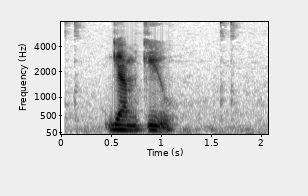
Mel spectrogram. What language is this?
Min Nan Chinese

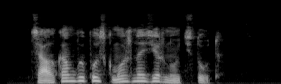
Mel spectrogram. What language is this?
Belarusian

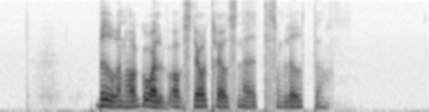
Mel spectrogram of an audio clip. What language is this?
Swedish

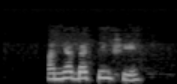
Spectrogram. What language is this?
Pashto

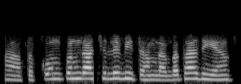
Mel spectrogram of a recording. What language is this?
Maithili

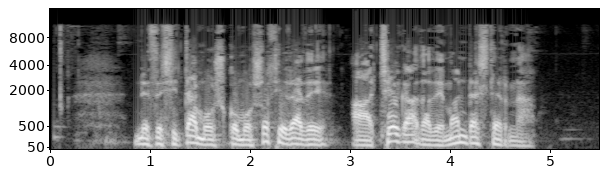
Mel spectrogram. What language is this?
Galician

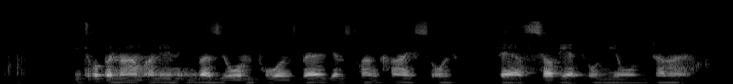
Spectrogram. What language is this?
German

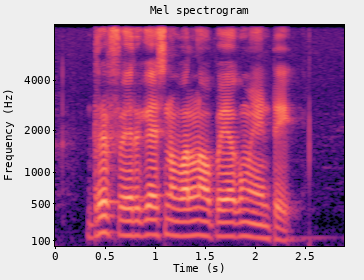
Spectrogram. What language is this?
Telugu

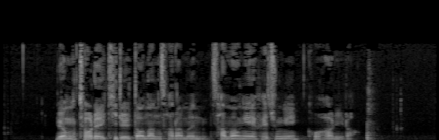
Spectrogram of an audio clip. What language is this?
Korean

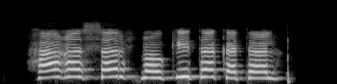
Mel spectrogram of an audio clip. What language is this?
Pashto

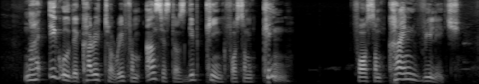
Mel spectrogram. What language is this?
Nigerian Pidgin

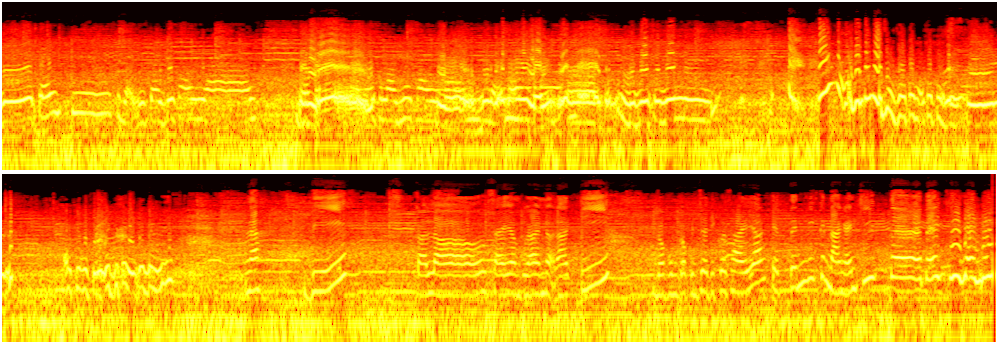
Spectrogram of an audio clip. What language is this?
Malay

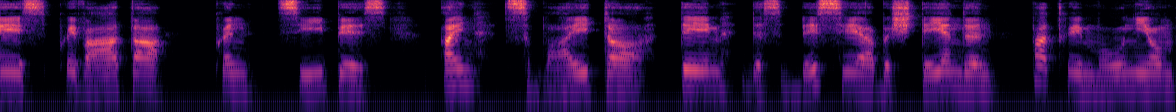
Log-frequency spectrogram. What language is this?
German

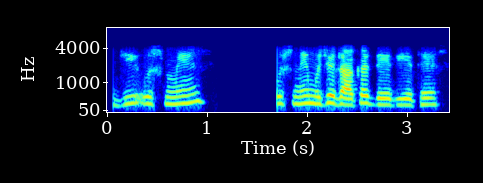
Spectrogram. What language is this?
Urdu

